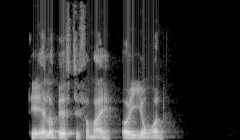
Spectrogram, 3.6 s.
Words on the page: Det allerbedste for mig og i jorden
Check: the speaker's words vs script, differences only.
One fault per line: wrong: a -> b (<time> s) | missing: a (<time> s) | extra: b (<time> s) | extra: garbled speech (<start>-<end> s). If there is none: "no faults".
no faults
